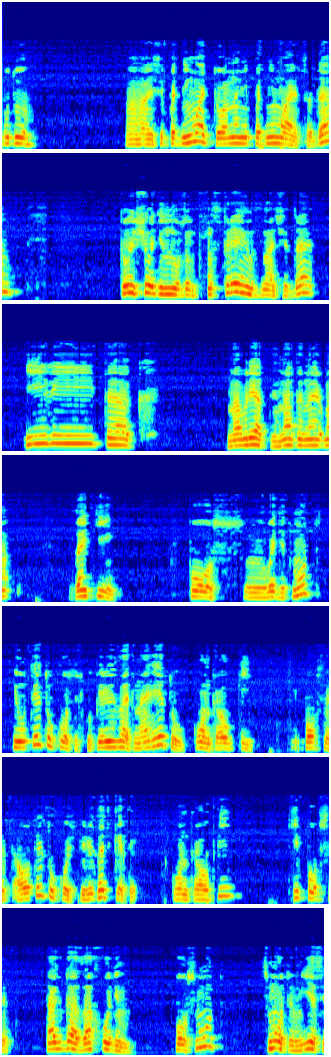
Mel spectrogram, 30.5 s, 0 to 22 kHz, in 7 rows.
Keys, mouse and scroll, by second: 14.3-16.9 drag, 19.2 shift+click, 21.8 click, 23.2 click, 27.7-28.8 drag, 30.0 click.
